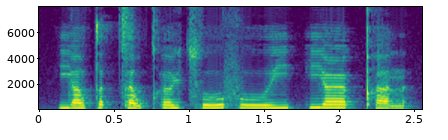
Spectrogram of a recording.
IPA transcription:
jɐ˨wt̪ɐ˧t̚t͡sɐ˨˩wkʰɵ˨˧ɥ t͡sʰuː˨˥fuː˨j | jœː˧k̚ pʰɐ˨˩n

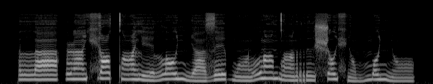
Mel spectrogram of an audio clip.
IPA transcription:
lːa˥ | ɭã˦çɔ˥ tˤã˦lʲe˨lːɔ˥ ɲa˩ze˥bɔ̃˨ lːɔ̃˥dˤã˨rɨ˨ ʃɔ˥çɔ̃˩mːɔ˥ ɲɔ̃˩

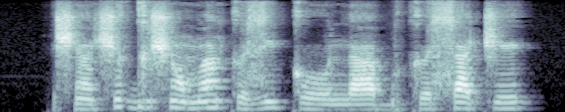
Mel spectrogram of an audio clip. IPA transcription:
ʃã˨ ʃə˦˨ɡɨ˧ ʃɔ̃˧bã˦ kə˨zi˦ koː˨naː˨ bə˨kə˨sa˦˨ t͡ʃe˦

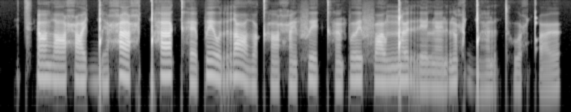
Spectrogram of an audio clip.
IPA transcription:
t͡sʼẽ˨ ðˤa˨ħɑ˨e̯ ɡ͡ǃe˨ħa˦˨ħ ǃʰa˦kʰɛ˨ pe˦˨o̯rɑ˦˨ ðˤʏ˨kʰɑ̃˨ħẽ˨ fe˦˨ kʰœ̃˨pɵ˦e̯ fɑ˦o̯ŋ͡ǃœ˦re˨ lɛ̃˨rũ˦ħɡ͡ǃã˨r tʰu˨ħqʼœ˨˦

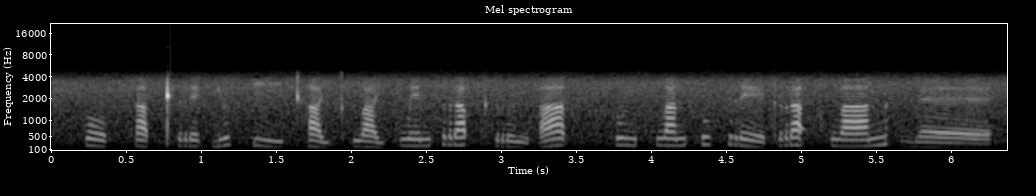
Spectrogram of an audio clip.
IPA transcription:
poː˨˩k̚sa˨˩t̚ kʰre˨˩k̚jɯ˥˩k̚ʔiː˩˦ kʰa˩˦jkʰwa˩˦j kwe˦˥npra˥˩p̚kʰrɯ˨˩ŋʔa˥˩t̚ | hu˧nkʰwa˦˥nhu˦˥k̚ reː˨˩tra˦˥ʔkʰwa˦˥n | bɛː˨˩

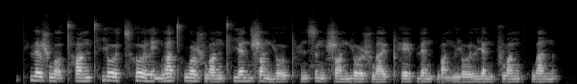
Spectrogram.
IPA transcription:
pʰɥɛ˥˩ʂwɔ̰˨˩t̪ʰɑ˧˥ŋ t̪ʰjo˥˧ʊ̯ t͡sʰo˥˩ʊ̯lḭ˨˩nwä˥˧ t̪ʰwɔ˥˩ʂwɑ˧˥ŋt̪ʰjɛ˥n ʂɑ˥˩ŋjo̰˨˩ʊ̯pʰy˦nsʊ˥˩ŋ ʂɑ˧˥ŋjo˧˥ʊ̯ʂwa˧˥ɪ̯ pʰe˥˧ɪ̯pɥɛ˥˩npwɑ̰˨˩ŋljo˧˥ʊ̯ ljɛ˥˩n ʈ͡ʂwɑ˥ŋpʰwa˥n

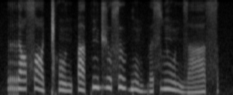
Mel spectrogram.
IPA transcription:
rɛ˧sˤi˧˩ ǁʰõ˧˩n ʔa˧˩knd͡ʒu˥˧sɯ˥˧ɡũ˧˩ bɘ˩˧sʎũ˥˧ nza˩˧s

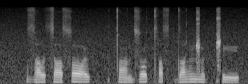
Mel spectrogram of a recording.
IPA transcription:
zˤajsɪːsˤʊː | tˤẽd͡zɔ tʰɪsˤdˤeŋ͡ǁʊ ǁɪ

